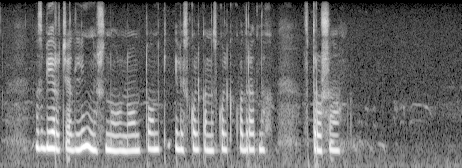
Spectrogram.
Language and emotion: Russian, sad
